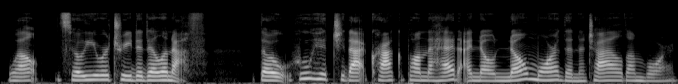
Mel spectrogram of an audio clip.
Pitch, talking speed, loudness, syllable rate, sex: 190 Hz, 205 wpm, -20 LUFS, 4.9 syllables/s, female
